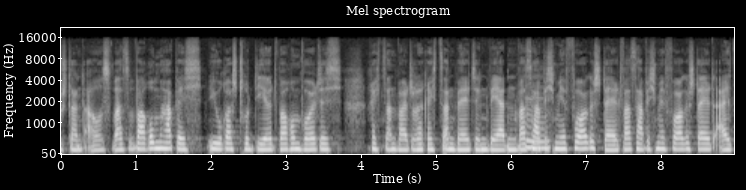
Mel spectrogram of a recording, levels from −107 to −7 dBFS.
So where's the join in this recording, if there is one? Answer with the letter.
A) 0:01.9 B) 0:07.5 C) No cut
A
